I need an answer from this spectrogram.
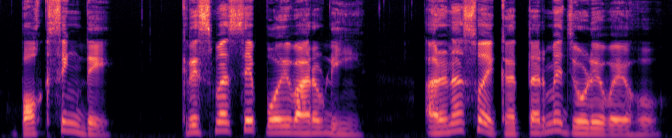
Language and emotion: Sindhi, neutral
